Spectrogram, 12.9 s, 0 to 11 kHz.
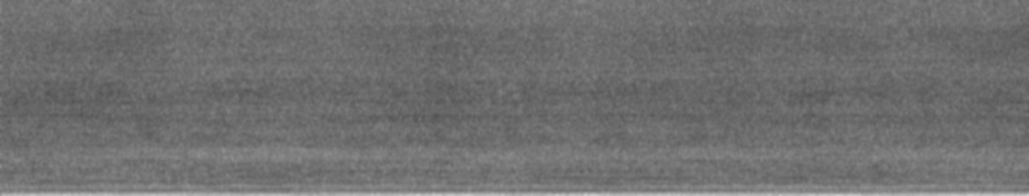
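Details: Hoover PowerMax II U5246-940 upright vacuum (2002), direct-air design with 12 amp motor, high RPM and 20-blade fan impeller, after motor work: loud, steady high-pitched whoosh and whine with no wavering, grinding or rattle. Normal running.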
